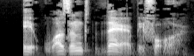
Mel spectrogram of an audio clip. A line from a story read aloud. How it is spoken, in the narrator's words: said Powell, curtly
